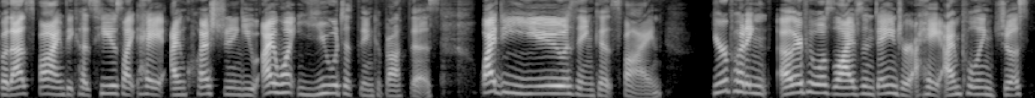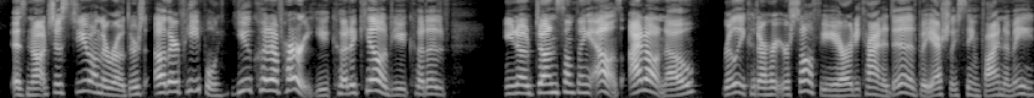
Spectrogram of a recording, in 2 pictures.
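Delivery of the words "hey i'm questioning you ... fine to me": normal talking voice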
